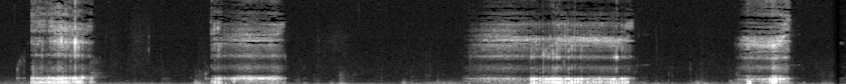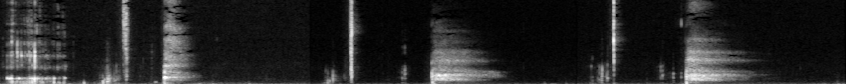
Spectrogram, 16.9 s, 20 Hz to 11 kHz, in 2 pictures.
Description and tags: Slurp Sup Sip
Me and my friend sipping and "ah"ing.
Recorded with Zoom H2. Edited with Audacity.
humidify, dink, sip, water, tea, drinking, wine, liquid, sipping, juice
